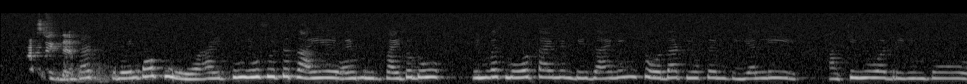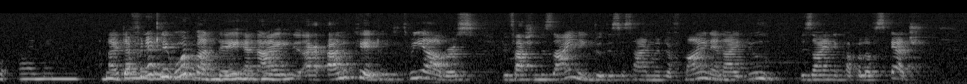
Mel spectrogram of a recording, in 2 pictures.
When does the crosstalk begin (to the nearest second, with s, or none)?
11 s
